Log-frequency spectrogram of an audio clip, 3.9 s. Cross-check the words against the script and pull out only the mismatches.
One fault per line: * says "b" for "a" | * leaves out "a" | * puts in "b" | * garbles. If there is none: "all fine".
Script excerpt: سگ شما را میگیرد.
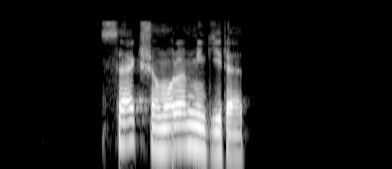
all fine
